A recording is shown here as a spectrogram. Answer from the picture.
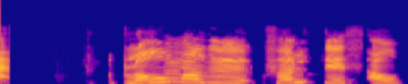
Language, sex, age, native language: Icelandic, male, 6, Icelandic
